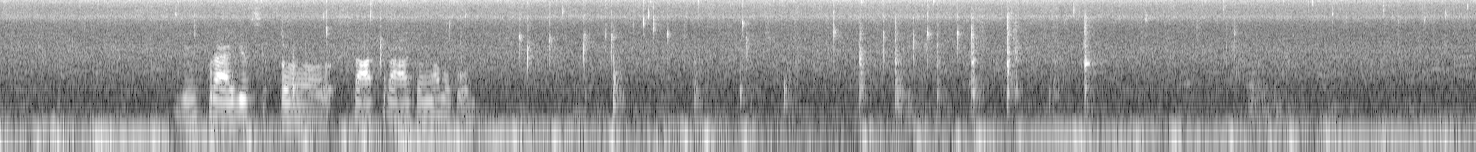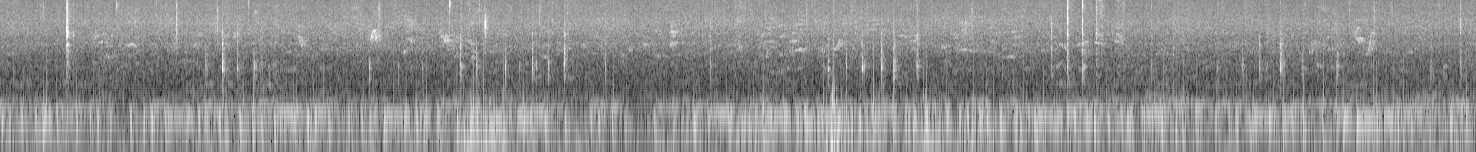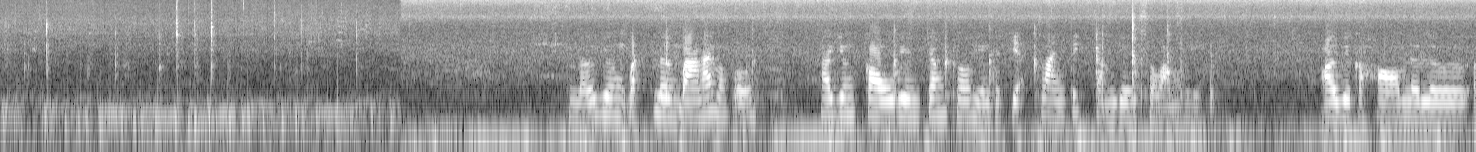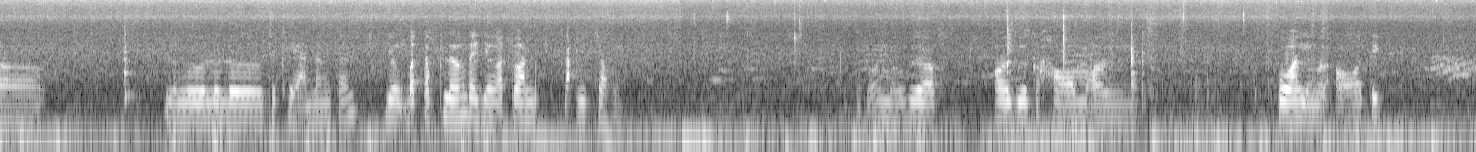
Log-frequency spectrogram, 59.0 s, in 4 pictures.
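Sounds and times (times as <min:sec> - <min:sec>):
low steady rumble: 0:00.0 - 0:14.8, 0:33.6 - 0:58.7
low steady hum: 0:00.0 - 0:15.0, 0:33.6 - 0:51.5
shallots sizzling in oil: 0:00.0 - 0:59.0
sharp pops and crackles: 0:00.0 - 0:59.0
wooden spatula scraping wok: 0:04.3 - 0:14.1, 0:33.6 - 0:48.2, 0:52.7 - 0:58.6.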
